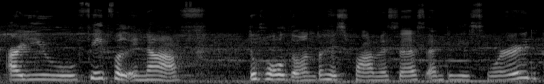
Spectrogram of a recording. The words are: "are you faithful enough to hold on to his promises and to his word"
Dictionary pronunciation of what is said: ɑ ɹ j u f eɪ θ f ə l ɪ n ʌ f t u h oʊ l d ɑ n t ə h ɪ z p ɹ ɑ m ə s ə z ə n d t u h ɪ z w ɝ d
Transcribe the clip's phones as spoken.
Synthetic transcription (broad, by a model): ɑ ɹ j u f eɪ t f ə l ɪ n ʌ f t u h oʊ l d ɑ n t ə h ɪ s p ɹ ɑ m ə s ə s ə n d t u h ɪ s w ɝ d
